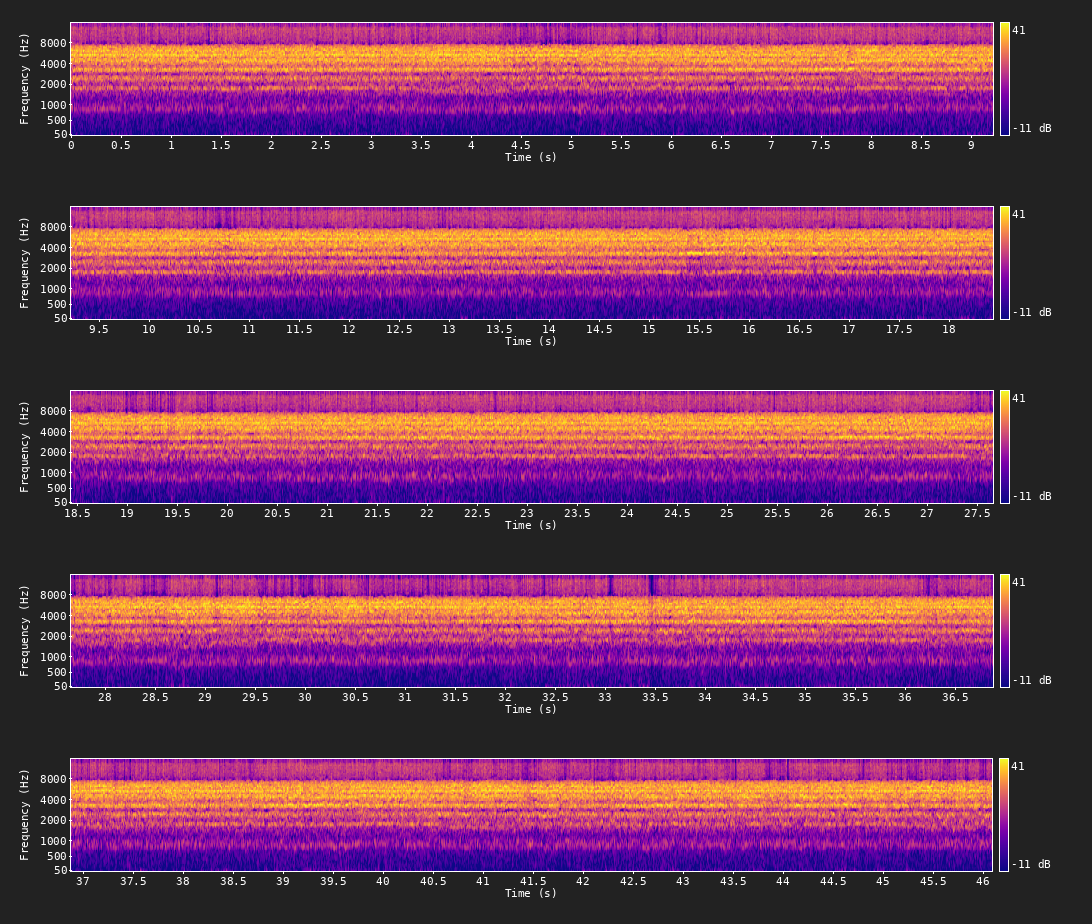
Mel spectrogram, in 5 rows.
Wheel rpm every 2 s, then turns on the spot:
230, 230, 230, 220, 230, 230, 230, 230, 230, 230, 230, 230, 230, 220, 220, 230, 230, 240, 230, 230, 220, 230, 230.
none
